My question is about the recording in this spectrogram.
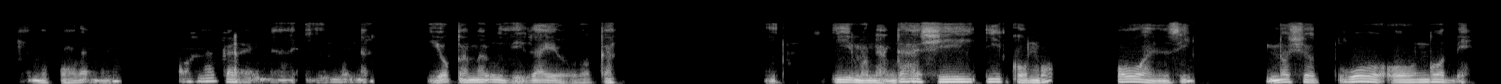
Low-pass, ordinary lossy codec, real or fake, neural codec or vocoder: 7.2 kHz; Opus, 32 kbps; fake; codec, 16 kHz, 2 kbps, FunCodec, trained on LibriTTS, 25 frames a second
